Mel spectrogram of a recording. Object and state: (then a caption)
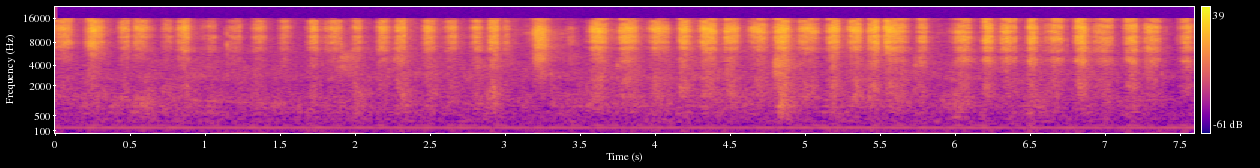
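Colored pencil on paper. A dark green colored pencil shades around the eye on a thin printed paper coloring sheet resting on a desk. Dense, rapid scratching and rubbing strokes give a bright, raspy texture over a steady low hum.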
